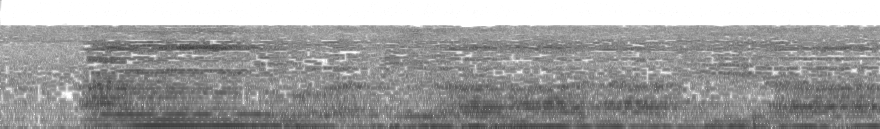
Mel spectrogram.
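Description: A man's voice chanting in long held notes, in the melodic style of Arabic Quran recitation, starting about half a second in.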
